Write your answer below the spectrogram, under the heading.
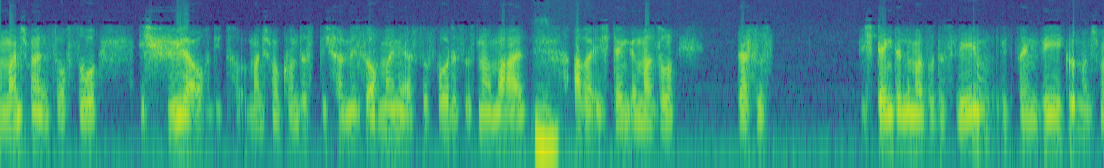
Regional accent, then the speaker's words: Germany; Nein, gar nicht. Nein, ich bin Deutscher.

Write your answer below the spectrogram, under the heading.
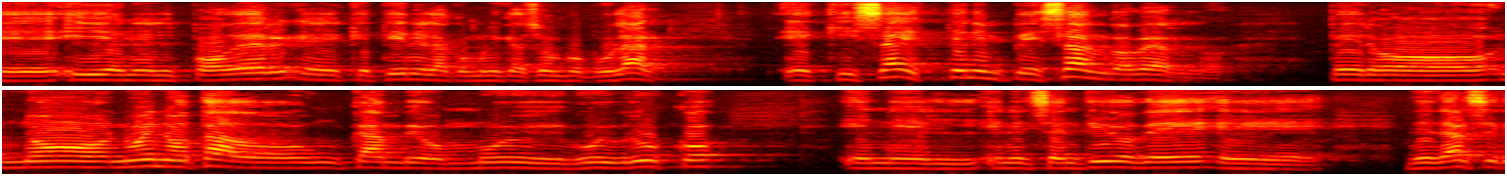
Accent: Argentina; Por la concepción del argentino, por cómo somos los argentinos

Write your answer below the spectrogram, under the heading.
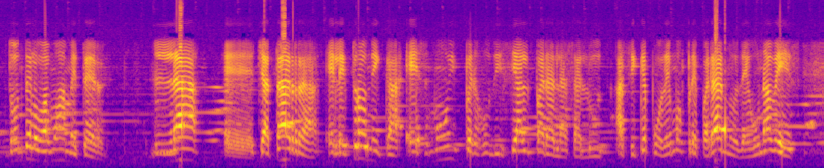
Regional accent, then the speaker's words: Caracas, Capital District, Venezuela; soy caraqueño, feliz Caracas

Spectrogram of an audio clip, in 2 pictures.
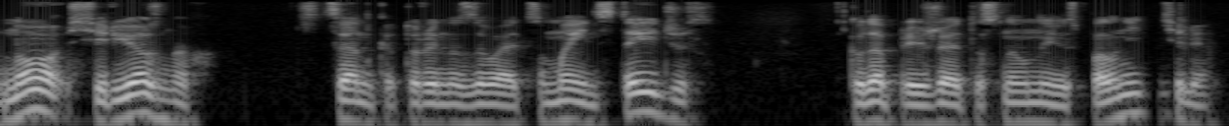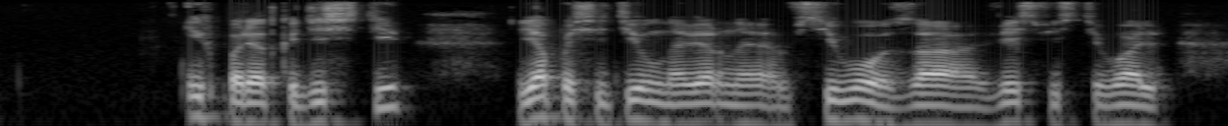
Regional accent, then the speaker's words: Russia; И спросив, узнав о том, что мы из России

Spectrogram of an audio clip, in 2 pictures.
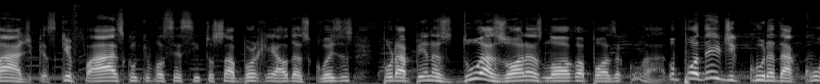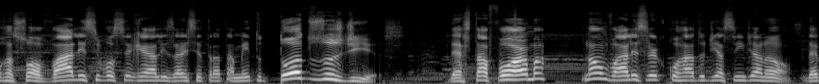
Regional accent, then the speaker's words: Sorocaba, São Paulo, Brazil; sou da cidade de Sorocaba.

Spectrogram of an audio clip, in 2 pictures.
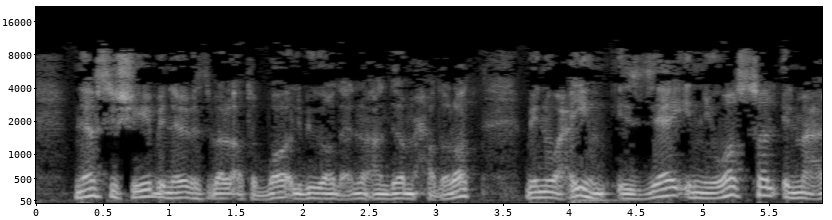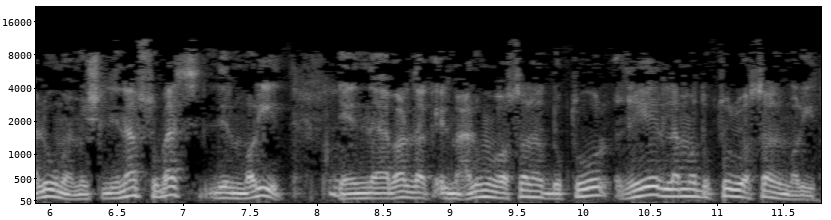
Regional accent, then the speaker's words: Egypt; مش عندنا في مصر بس

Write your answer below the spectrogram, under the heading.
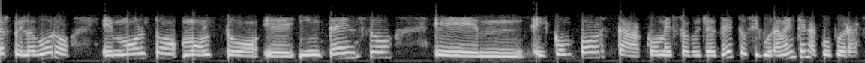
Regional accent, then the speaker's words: Apulia, Italy; non vengo dal Trento, io sono della provincia di Lecce.

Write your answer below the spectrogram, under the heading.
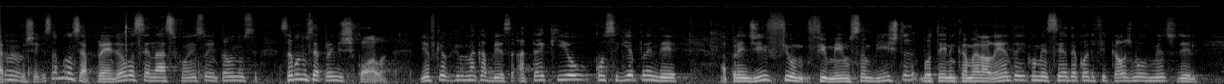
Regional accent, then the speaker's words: Recife, Pernambuco, Brazil; now in Rio de Janeiro, Brazil; Ah, eu sou de Pernambuco, eu sou recifense. Então, quando eu cheguei pro Rio, eu não sabia dessa forró.

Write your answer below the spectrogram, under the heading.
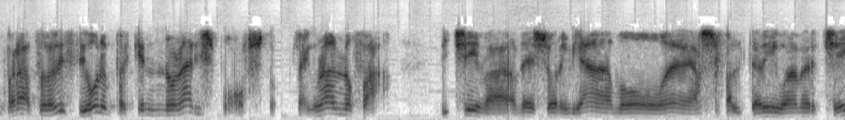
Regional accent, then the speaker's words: Modena, Emilia-Romagna, Italy; dalle mie parti a Modena

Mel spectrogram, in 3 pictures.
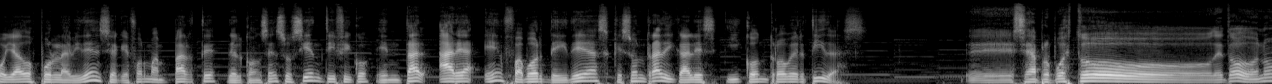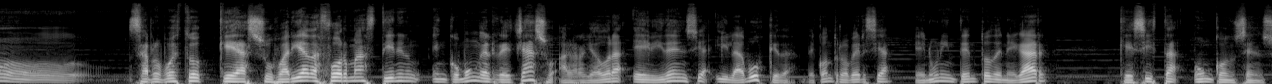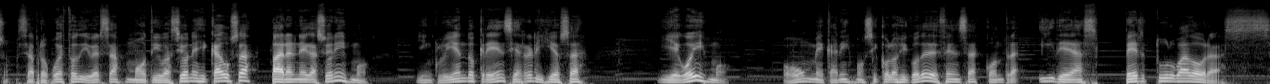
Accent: Canary Islands, Spain; nosotros que somos canarias, que somos de origen volcánico, ya lo tenemos aquí, estoy desde Tenerife y esos son nuestros orígenes

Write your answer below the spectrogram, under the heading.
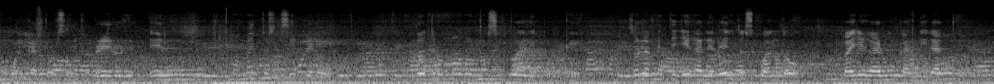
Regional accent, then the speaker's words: Puebla, Mexico; Por ejemplo, yo soy de Puebla. Puebla es un estado...

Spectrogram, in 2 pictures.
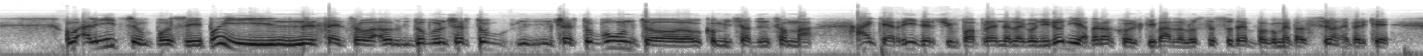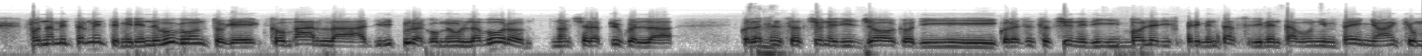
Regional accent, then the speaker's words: Apulia, Italy; moved away as an adult; now in Rome, Italy; sono pugliese ma vivo a Roma da 10 anni, ne ho 33 attualmente

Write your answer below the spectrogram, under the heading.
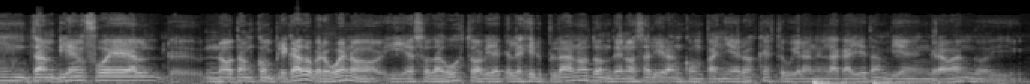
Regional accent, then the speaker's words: Gáldar, Canary Islands, Spain; Soy de Galdar

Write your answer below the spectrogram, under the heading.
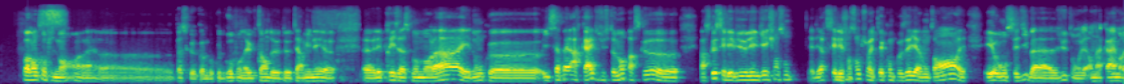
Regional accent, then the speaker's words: Amiens, Hauts-de-France, France; nous, on est d'Amiens, donc du nord de la France, hein, ce qui est un peu l'opposé de Toulouse.

